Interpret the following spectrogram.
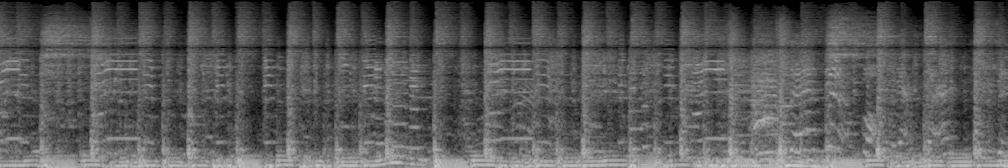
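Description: A live funk band playing: electric guitar over bass and a drum kit keeping a steady beat. A voice comes in singing over the band in the last couple of seconds.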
